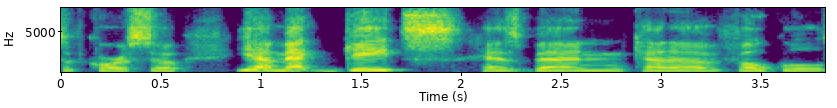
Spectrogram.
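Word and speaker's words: Gaetz: they are pushing it Matt Gates or is it Gates or gets Blake Gates one million percent Gates not gets yeah that's I've always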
